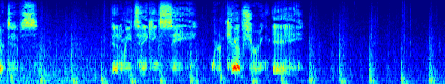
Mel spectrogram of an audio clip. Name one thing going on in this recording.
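Footsteps thud quickly across a wooden deck.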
